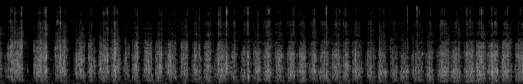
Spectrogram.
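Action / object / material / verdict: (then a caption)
shake / plastic candy pouch with candies / plastic / none. A medium flexible plastic SweeTARTS candy pouch with candies inside is held in both hands as fingertips crinkle, squeeze and shake it. The result is a fast, continuous stream of dense crinkling and rustling with sharp, bright crackles and little low end.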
